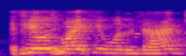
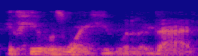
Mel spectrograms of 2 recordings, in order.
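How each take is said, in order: First: Louder, pushing the point; insistent. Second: Quietly muttered, almost whispered; under breath. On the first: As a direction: insist on it firmly. Repeats line insisting. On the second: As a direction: say it half to yourself. Repeats line under breath. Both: Real, not acted.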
